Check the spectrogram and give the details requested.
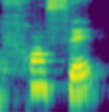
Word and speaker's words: français: Petit, grand, français. Vous remarquez que je ne prononce ni le T, ni le D, ni le S.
